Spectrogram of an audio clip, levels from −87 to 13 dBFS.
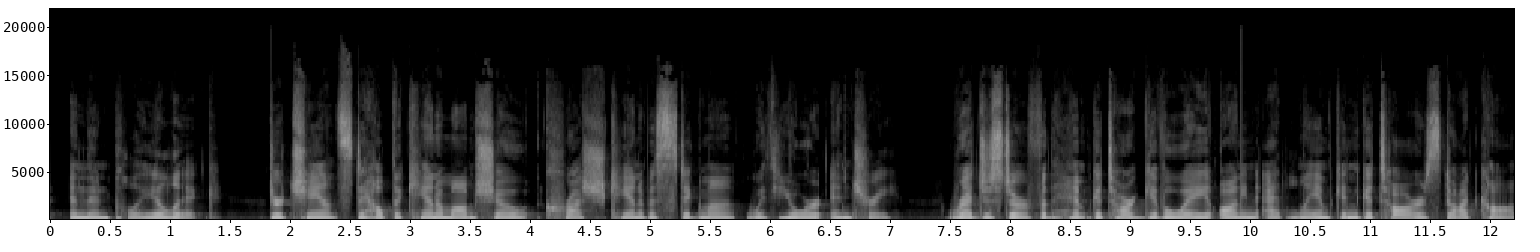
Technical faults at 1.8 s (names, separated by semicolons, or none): damaged data in a compressed stream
